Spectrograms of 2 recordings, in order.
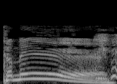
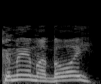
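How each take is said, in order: First: High, laughing imitation of a Jersey senator; mock senator. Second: High, hammed-up Jersey senator; mock senator. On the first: Host mimics the senator's call while laughing, high mock Jersey voice. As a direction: ham up the senator beckoning. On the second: Host parodying the senator calling Jackie over, hammed-up high voice. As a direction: beckon like a movie mobster, pitched up.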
